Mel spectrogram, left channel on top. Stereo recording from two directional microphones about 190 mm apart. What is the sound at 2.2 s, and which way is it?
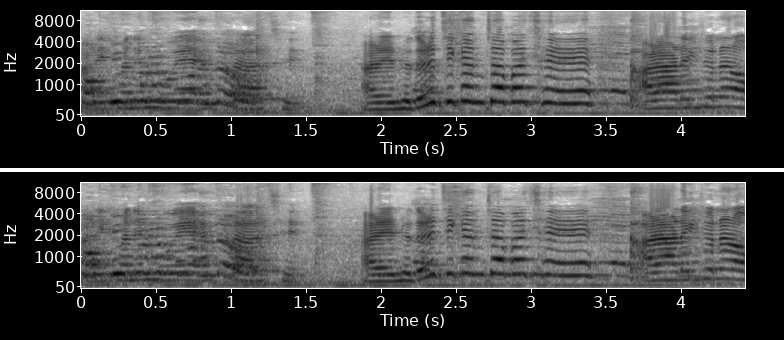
A woman's voice, 25° left (ahead or behind).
